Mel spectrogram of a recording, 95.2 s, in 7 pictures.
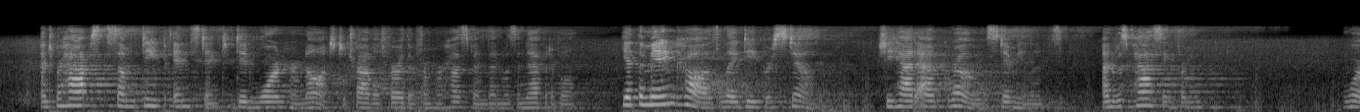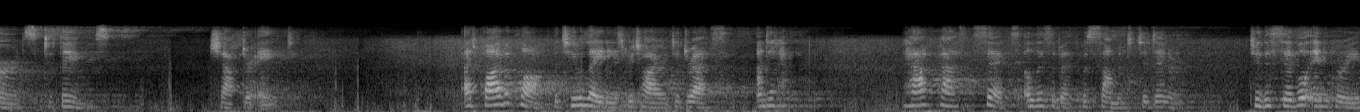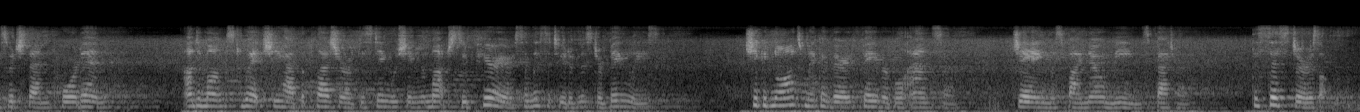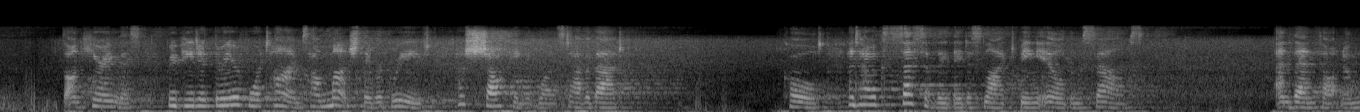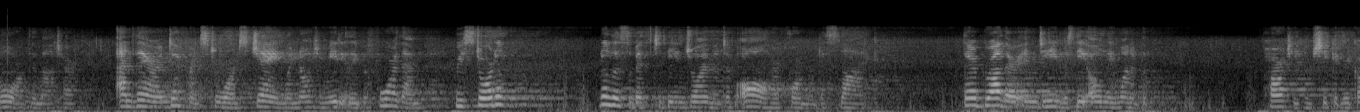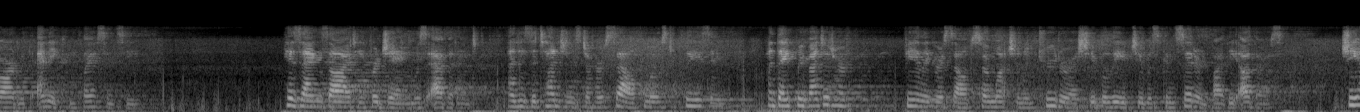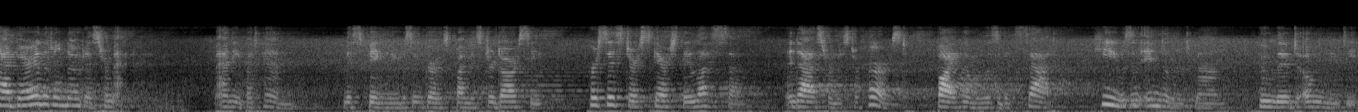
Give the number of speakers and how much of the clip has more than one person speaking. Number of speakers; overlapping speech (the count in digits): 1, no overlap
